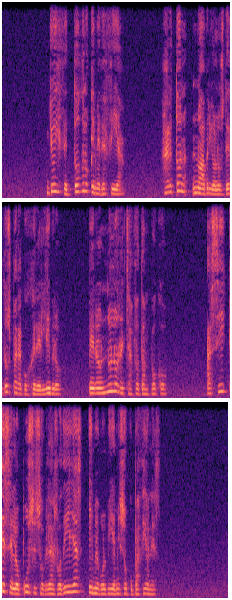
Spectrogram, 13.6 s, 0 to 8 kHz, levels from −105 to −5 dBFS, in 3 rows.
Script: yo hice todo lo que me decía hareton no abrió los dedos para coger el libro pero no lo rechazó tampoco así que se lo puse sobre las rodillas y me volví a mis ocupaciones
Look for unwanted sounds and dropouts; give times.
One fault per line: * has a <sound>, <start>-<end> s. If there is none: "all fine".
all fine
